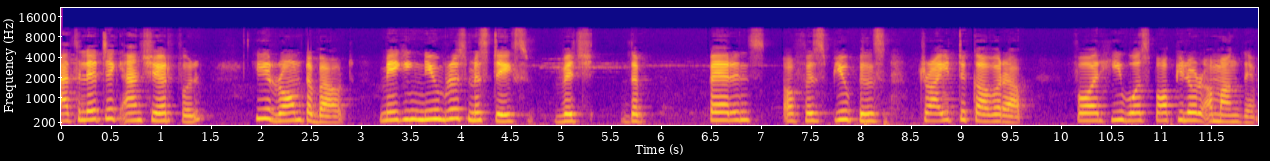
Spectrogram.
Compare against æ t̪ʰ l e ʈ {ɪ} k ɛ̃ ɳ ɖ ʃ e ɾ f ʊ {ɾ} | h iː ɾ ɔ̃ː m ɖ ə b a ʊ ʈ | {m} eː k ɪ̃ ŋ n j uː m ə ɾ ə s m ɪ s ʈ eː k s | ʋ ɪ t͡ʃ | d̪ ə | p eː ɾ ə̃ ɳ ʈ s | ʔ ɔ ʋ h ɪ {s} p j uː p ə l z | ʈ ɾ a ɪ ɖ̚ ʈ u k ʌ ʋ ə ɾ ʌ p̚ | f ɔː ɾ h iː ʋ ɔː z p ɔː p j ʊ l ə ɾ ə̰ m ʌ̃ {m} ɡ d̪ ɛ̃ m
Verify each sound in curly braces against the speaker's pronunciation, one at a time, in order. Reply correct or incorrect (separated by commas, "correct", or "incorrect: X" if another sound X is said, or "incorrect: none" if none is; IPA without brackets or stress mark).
correct, incorrect: l, correct, incorrect: z, incorrect: ŋ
